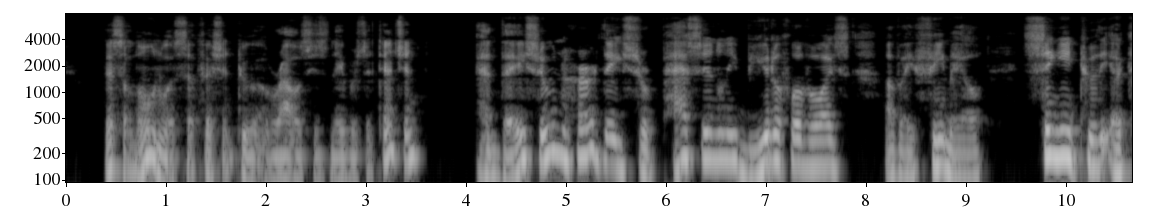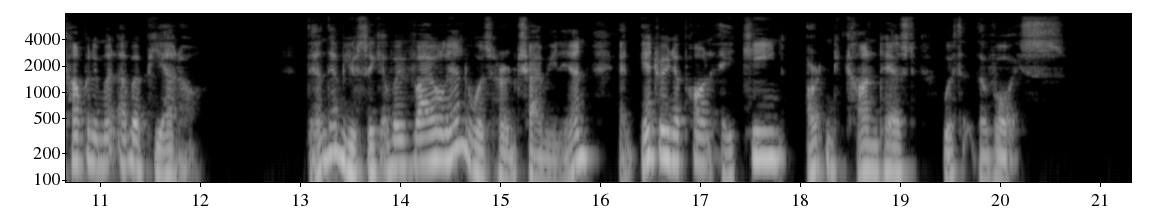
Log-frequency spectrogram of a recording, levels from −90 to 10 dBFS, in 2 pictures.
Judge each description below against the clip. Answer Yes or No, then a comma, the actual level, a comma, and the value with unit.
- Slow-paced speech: Yes, slow, 130 wpm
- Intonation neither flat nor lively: No, wide, 7.8 semitones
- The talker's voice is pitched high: No, low, 135 Hz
